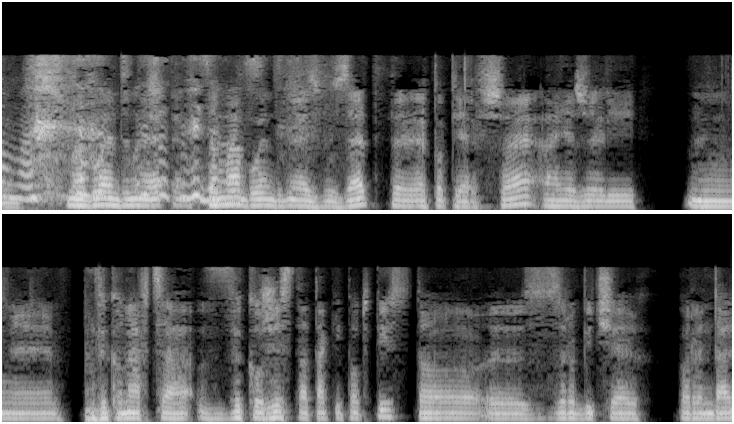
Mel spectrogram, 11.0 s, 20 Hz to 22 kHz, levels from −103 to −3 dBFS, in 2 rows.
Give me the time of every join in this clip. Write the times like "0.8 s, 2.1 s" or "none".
6.0 s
